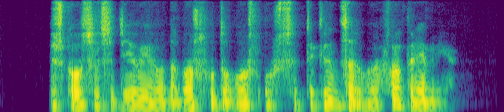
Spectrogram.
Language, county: Lithuanian, Marijampolė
